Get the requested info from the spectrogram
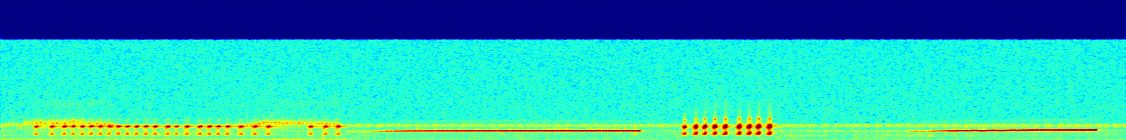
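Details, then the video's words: Tree frogs calling at night by a pond in north-east Italy in mid-April: bursts of rapid pulsed croaks alternate with long, steady, pure-toned trills of mole crickets, with quiet gaps between. "relaxing singing tree frogs in pond"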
